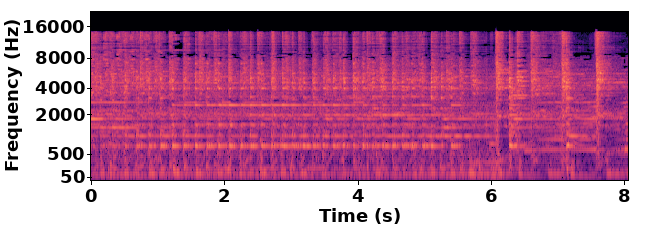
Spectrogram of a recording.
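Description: Kirtan instrumental interlude: a harmonium holds a steady reed melody over a fast drum beat and rapid hand-clapped percussion, with a few sharp strikes near the end.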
